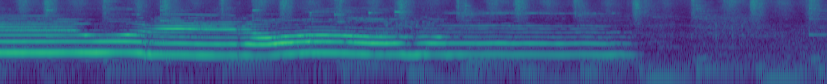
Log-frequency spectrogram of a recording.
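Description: A child singer holding one long high sung note over a soft backing track with a repeating low bass line. About a second in, the note dips slightly with a small bend, and it fades out around three seconds in.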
